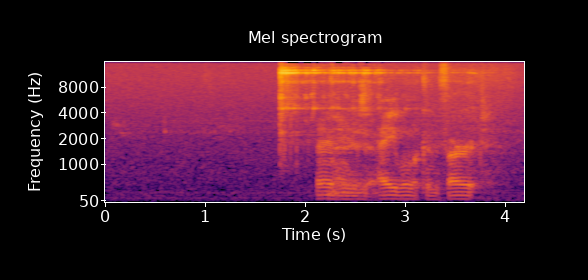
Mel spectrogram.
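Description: A flying disc clatters into metal chains.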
